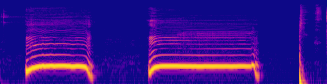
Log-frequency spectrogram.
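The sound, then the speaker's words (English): A man's voice imitates a whale call with two long, loud sustained howling tones, the second longer than the first. Each tone holds a steady pitch and drops off at the end, with silence between them and a brief burst afterward. “Because, you know, that was my whale sound.”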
